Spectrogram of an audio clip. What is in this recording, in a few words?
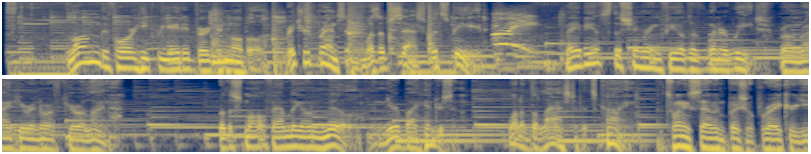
commercial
